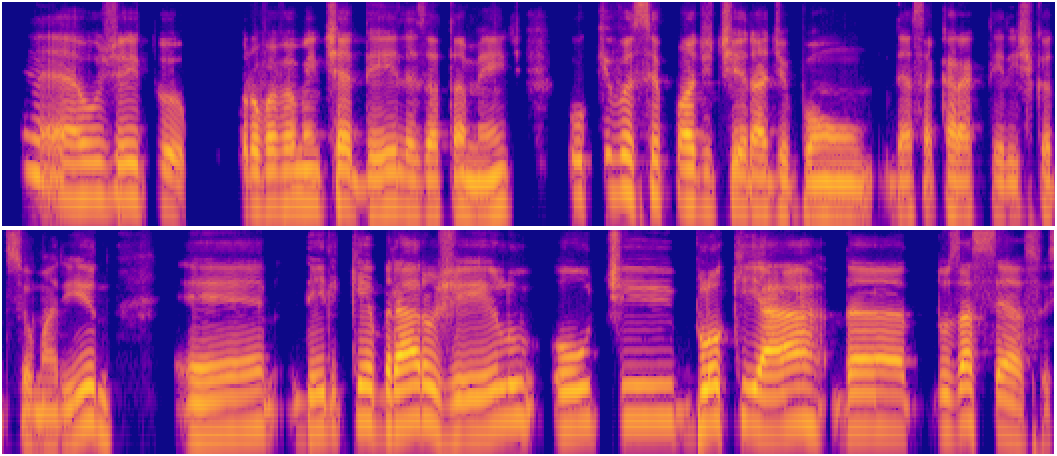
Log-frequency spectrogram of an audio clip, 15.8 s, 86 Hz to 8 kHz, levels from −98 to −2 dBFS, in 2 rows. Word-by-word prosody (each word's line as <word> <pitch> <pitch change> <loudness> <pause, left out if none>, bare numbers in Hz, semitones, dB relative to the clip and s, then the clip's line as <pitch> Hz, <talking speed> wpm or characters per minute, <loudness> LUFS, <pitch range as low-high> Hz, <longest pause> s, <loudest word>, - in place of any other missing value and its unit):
É, 250 - -2
o 155 0 -2
jeito 155 - -3 0.4
provavelmente 135 0 0
é 140 - +5
dele, 125 - -2
exatamente. 115 +2 -2 0.3
O 165 -1 -5
que 160 +3 -11
você 175 -2 -1
pode 140 -5 +1
tirar 120 0 0
de 110 0 -6
bom 105 0 -2
dessa 115 - -7
característica 105 -1 -5
do - - -18
seu - - -6
marido, 115 - -1 0.5
é 135 +4 -1 0.2
dele 150 - -4
quebrar 165 +1 +6
o 170 - +4
gelo 145 - -1
ou 155 +2 +2
te 175 0 -4 0.2
bloquear 160 -1 +5
da 150 -7 +2 0.2
dos 145 +3 -3
acessos, 140 -9 0
145 Hz, 115 wpm, -23 LUFS, 120-165 Hz, 0.5 s, quebrar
